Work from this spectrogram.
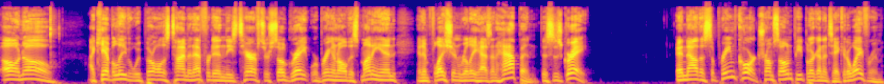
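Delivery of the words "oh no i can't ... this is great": normal talking voice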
